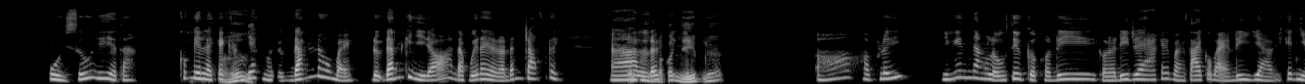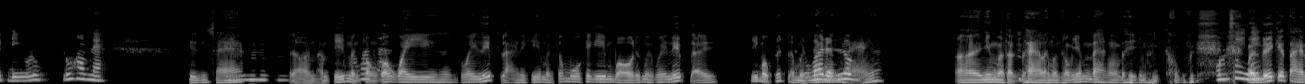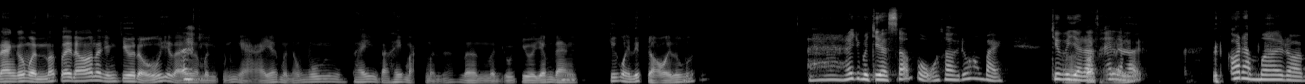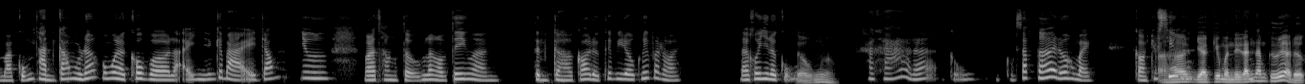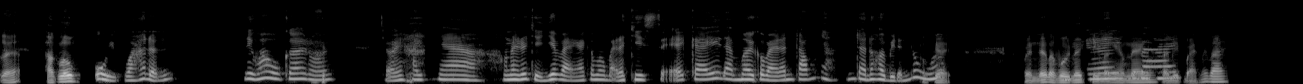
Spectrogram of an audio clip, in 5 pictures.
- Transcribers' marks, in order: unintelligible speech; in English: "gimbal"; other noise; laughing while speaking: "tại vì mình cũng"; tapping; laugh; in English: "cover"; laugh; laugh
- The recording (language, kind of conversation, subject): Vietnamese, podcast, Bạn có thể kể về lần bạn tình cờ tìm thấy đam mê của mình không?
